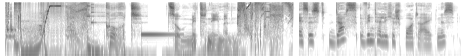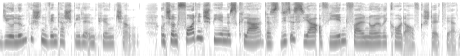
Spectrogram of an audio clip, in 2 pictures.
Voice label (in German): podcast kommentar; die olympischen dopingspiele; winterspiele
